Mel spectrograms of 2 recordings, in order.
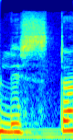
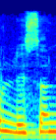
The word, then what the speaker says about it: listen: और इसको हम लिसन पढ़ते हैं, इसको हम लिस्टन नहीं पढ़ते हैं। तो लिसन का मतलब होता है सुनना होता है, ठीक है।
